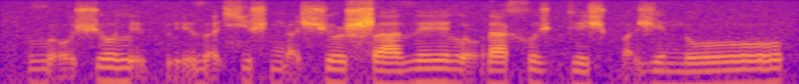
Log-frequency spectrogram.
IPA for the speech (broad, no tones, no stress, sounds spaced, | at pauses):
ð ɔ̰ ʃ o l ḛ p ḛ ð a̰ ɕ ʊ ʃ ŋ a̰ ʃ ʊ ʂ a ð eː l ɔ̰ ɾ a x o ʒ k e ʃ p a̰ ʒ e n oː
